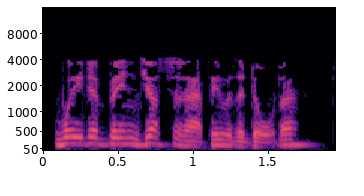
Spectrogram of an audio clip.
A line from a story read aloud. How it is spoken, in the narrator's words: said Vimes quickly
